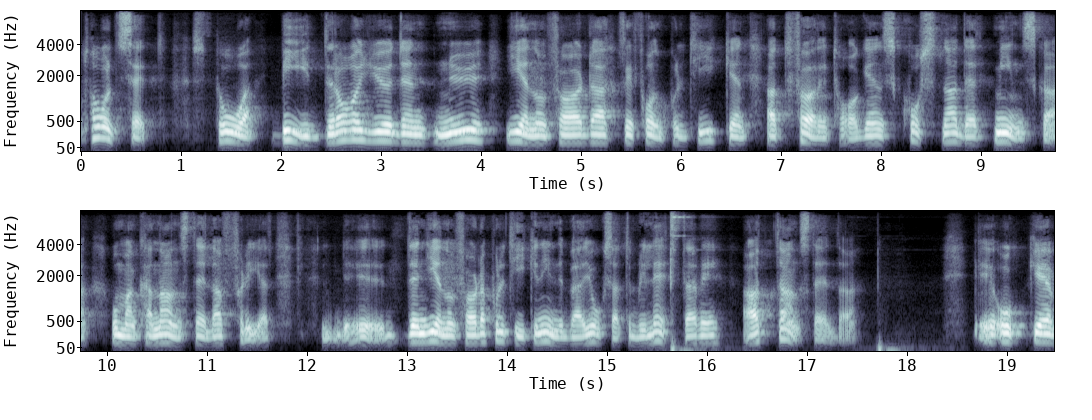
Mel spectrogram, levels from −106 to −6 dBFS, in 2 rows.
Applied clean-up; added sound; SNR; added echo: neural mask model DeepFilterNet 3.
